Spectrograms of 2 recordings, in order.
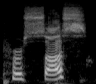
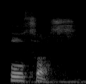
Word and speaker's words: Pulsus: De Regno Pulsus. The Regno Persus? Pulsus. P-U-L-S.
